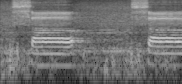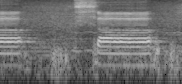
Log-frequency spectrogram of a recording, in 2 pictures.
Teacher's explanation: اوپر اور نیچے کے دانتوں کے درمیان میں زبان کی نوک کا تھوڑا سا حصہ لگا کر سا کو ادا کیا جاتا ہے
